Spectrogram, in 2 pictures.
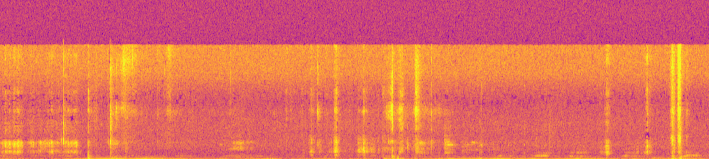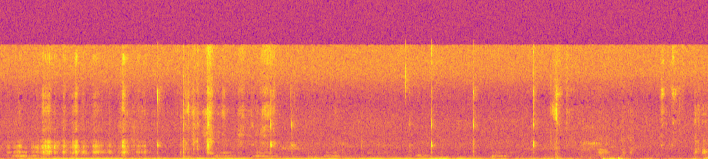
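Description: A craft knife blade scratches and scrapes softly across tape.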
